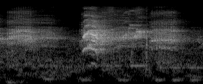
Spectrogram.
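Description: Parrots squawking with harsh, grating screeches, the loudest call starting just before a second in and dropping in pitch.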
